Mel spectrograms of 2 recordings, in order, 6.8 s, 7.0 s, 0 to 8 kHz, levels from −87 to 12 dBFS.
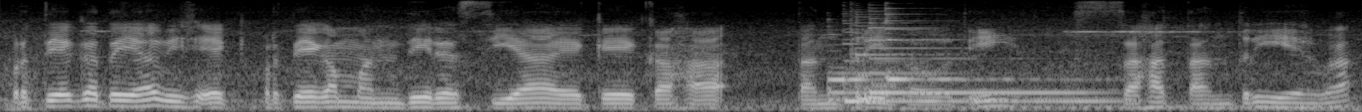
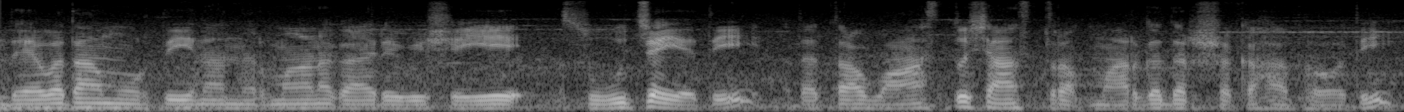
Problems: constant background noise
